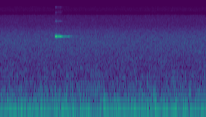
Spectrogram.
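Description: Steady low hum and hiss of background room noise on the recording, with one short high beep about half a second in.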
